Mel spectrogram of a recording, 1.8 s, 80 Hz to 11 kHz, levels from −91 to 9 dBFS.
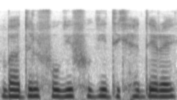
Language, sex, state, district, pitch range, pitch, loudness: Hindi, female, Arunachal Pradesh, Longding, 205-215 Hz, 210 Hz, -14 LUFS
